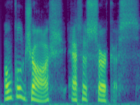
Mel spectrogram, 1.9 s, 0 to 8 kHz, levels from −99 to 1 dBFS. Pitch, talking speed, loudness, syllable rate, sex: 170 Hz, 160 wpm, -19 LUFS, 4.1 syllables/s, male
